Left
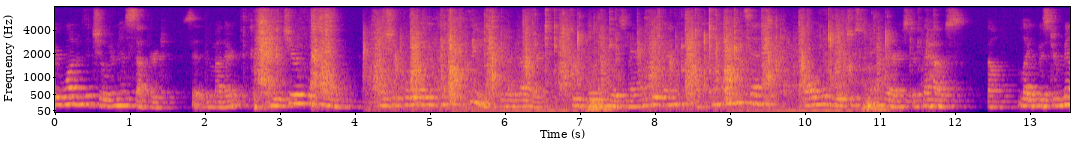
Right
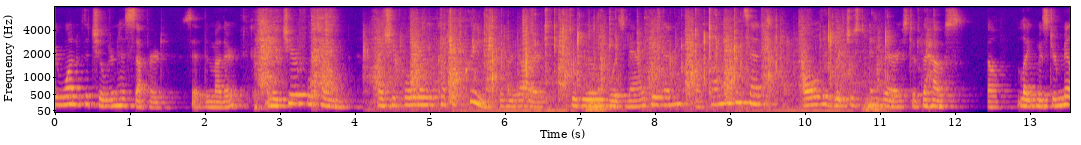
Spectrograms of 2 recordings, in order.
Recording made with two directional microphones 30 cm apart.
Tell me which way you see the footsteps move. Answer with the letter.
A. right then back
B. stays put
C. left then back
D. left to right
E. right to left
A.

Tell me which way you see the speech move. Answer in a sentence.
You can hear the speech stay put.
